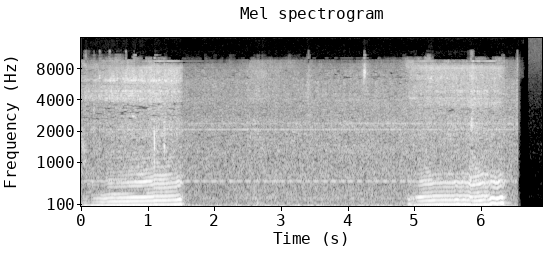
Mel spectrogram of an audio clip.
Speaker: Like someone walked into the into their shop, heard snoring, opened a drawer, and there was just a raccoon chilling. Submitted for your approval. A snoring raccoon.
